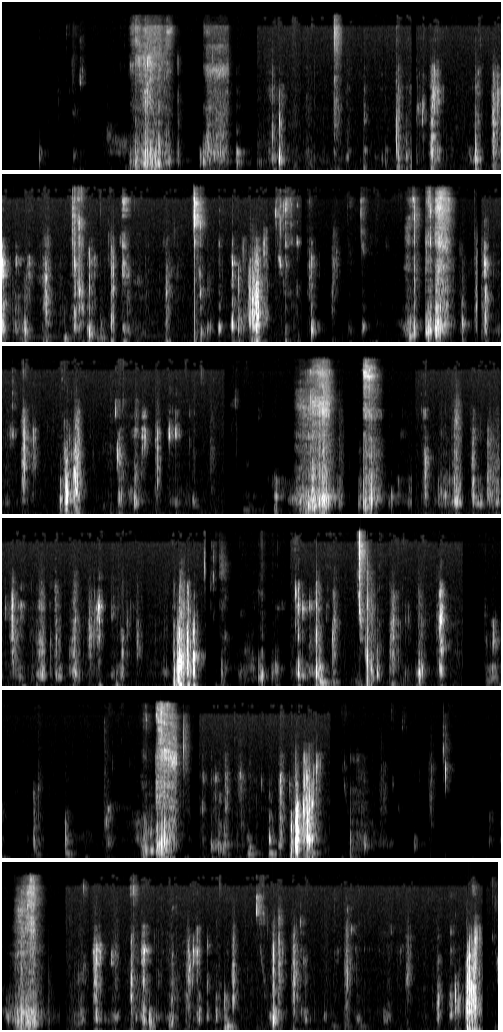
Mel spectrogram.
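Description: Close-miked chewing and biting of milk-soaked chocolate snack cakes and cookies: crunching and mouth sounds in spells with short pauses between.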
